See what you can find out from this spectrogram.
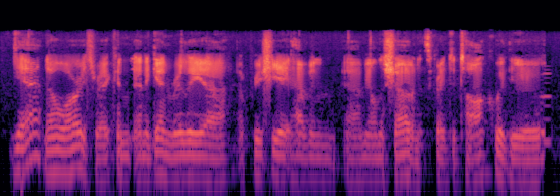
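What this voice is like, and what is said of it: Mixed British and Australian accent. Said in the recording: “that accent that I'm picking up ... I'm from the United Kingdom originally, and my dad's half Australian ... any kind of a funky accent”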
